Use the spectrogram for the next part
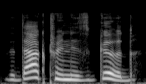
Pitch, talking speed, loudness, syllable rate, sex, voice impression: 225 Hz, 165 wpm, -16 LUFS, 4.6 syllables/s, female, feminine, slightly adult-like, slightly refreshing, sincere, friendly, kind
